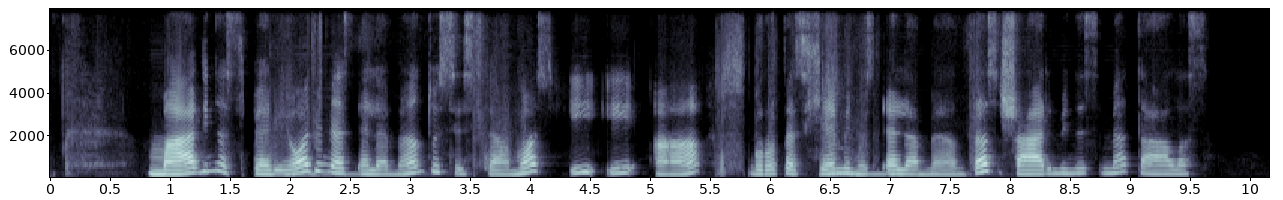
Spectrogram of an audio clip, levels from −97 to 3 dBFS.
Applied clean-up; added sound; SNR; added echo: neural separator model SepFormer DNS4.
